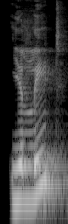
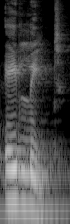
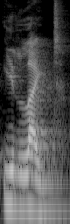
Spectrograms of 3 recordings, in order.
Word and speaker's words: elite: is the word elite actually there are two correct pronunciations elite and elite both are okay but just don't say alight there's no light in elite now if you keep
